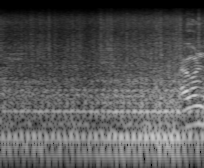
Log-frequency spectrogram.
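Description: Engine of a small goods truck running at a steady low drone with a fast even pulse, heard from inside the cab while driving.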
